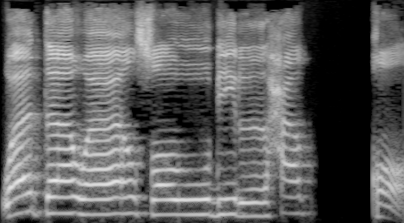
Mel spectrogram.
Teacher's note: ketika wakaf di situ maka mantulkan suaranya karena jadi huruf qalqalah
